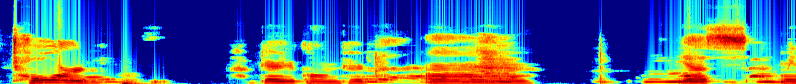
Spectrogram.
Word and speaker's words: Tord: and I got a gets a her it's pronounced toward there you conquered yes we need sands and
